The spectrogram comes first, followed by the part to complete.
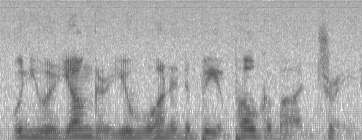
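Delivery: put-on weathered, grizzled, old trailer-narrator voiceover voice. Retelling the movie's voiceover by the same old officer: grizzled old guy voiceover. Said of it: "the voiceover's that same grizzled guy going".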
